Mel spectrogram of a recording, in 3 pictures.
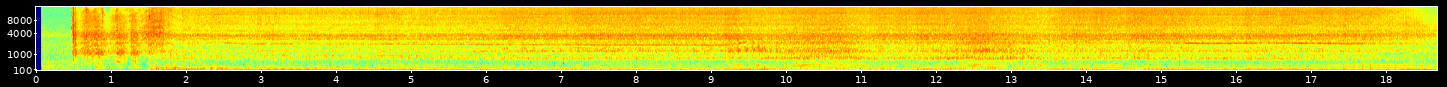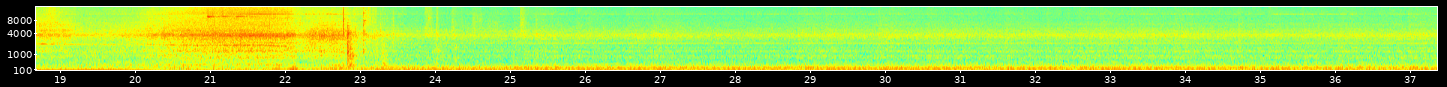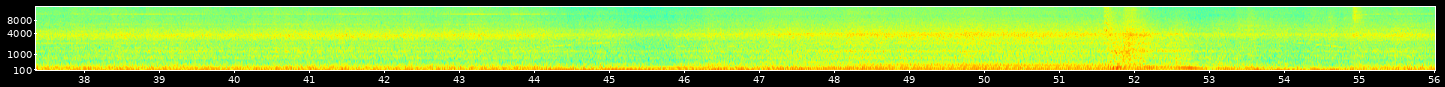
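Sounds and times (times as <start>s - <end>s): car engine starting and idling: 0.1s - 56.0s
engine revving: 0.5s - 26.3s, 44.9s - 56.0s.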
